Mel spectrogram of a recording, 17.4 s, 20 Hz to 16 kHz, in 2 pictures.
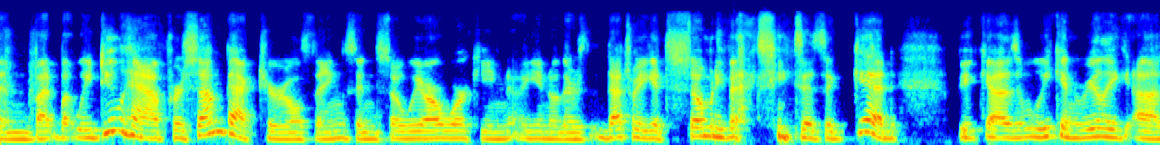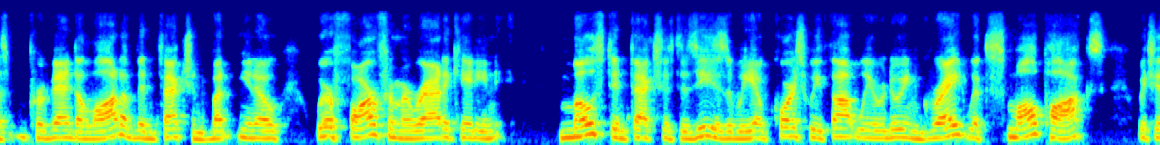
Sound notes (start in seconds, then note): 5.4 laughter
